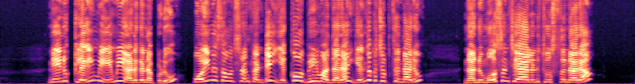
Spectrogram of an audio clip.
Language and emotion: Telugu, angry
